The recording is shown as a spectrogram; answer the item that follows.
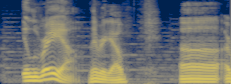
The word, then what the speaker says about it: Yria: The archipelago of Yria, pronounced Ila.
